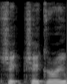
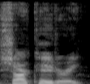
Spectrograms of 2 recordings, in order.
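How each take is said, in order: First: The word sounds like chick chicory. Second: The word sounds like shar-koo-tuh-ree. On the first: The speaker calls it wrong. "They tease me because I call it a chick chicory board" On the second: The speaker calls it right. "it's charcuterie. That's what you call it"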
